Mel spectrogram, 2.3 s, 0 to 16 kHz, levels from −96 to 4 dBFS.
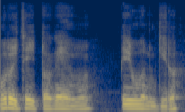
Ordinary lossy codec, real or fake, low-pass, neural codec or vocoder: MP3, 96 kbps; fake; 14.4 kHz; codec, 44.1 kHz, 3.4 kbps, Pupu-Codec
